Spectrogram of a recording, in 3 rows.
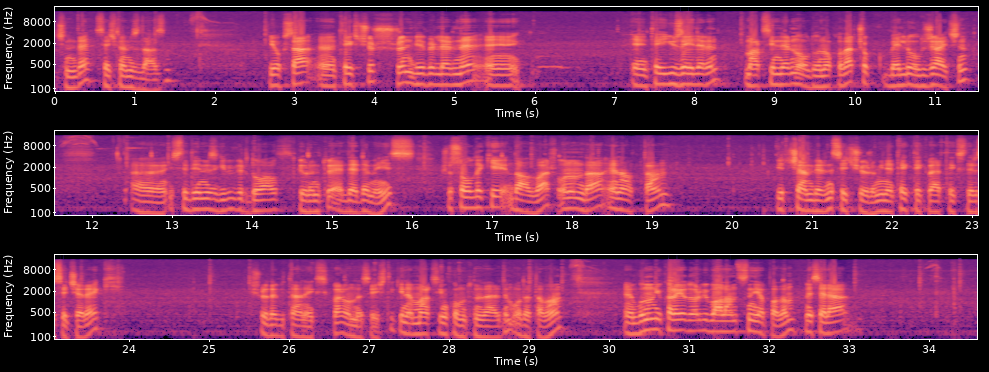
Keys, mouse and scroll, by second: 7.3-12.5 middle drag, 12.5-14.3 drag, 14.3 middle click, 16.1-18.8 middle drag, 19.3 a, 19.6 a, 20.0 a, 20.6-23.8 right drag, 24.4 middle click, 27.0-28.9 right drag, 28.1-29.9 drag, 29.8-34.6 middle drag.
